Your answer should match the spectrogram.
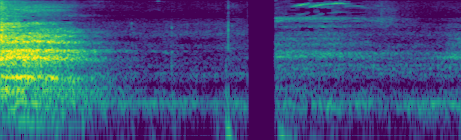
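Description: A man's breathy exhale, like a sigh, fading out over about half a second. Then faint room noise, broken by a brief dropout of sound about a second in.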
